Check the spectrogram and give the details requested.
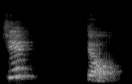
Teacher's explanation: So you say jitto, and you don't hear that D as clear because your tongue is on top of your palate.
